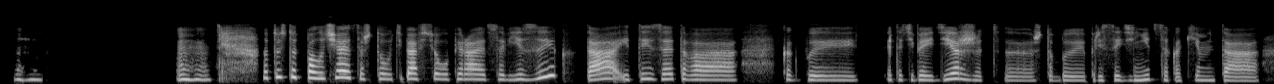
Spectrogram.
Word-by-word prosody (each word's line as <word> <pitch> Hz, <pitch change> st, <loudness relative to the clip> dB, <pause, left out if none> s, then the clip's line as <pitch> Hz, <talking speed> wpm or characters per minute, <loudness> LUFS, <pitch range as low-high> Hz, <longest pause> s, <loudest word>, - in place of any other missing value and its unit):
Мгм. 215 Hz, -1 st, -5 dB, 1.3 s
Мгм. 225 Hz, -1 st, 0 dB, 0.5 s
Ну, 295 Hz, -, +1 dB
то 340 Hz, -, +2 dB
есть 340 Hz, -, 0 dB
тут 335 Hz, -1 st, +3 dB
получается, 300 Hz, -1 st, +6 dB
что 250 Hz, +1 st, -1 dB
у 240 Hz, -, -6 dB
тебя 255 Hz, +2 st, +5 dB
всё 250 Hz, +1 st, -3 dB
упирается 240 Hz, -2 st, 0 dB
в 215 Hz, -, -7 dB
язык, 245 Hz, -, 0 dB
да, 245 Hz, +6 st, +6 dB
и 220 Hz, -, -4 dB
ты 255 Hz, +3 st, -3 dB
из-за 240 Hz, 0 st, -2 dB
этого, 215 Hz, -4 st, 0 dB, 0.4 s
как 220 Hz, -4 st, -5 dB
бы, 200 Hz, -1 st, -4 dB, 0.3 s
это 215 Hz, 0 st, -4 dB
тебя 210 Hz, 0 st, -2 dB
и 200 Hz, -, 0 dB
держит, 215 Hz, -2 st, +2 dB
э, 185 Hz, -1 st, -9 dB
чтобы 185 Hz, 0 st, -5 dB
присоединиться 200 Hz, +1 st, -5 dB
к -, -, -32 dB
каким-то, 180 Hz, -2 st, -2 dB
215 Hz, 140 wpm, -22 LUFS, 195-245 Hz, 1.3 s, получается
